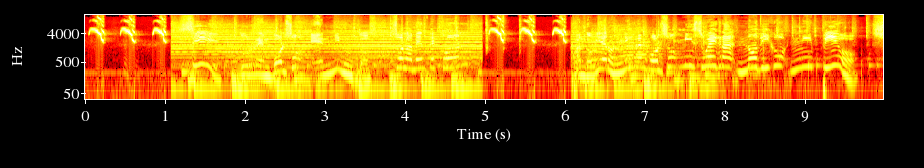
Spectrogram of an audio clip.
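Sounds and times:
chick clucking and peeping in a commercial for an income tax service: 0.1s - 1.1s
busy blend of music and voices: 1.1s - 5.0s, 6.1s - 9.9s
speech: 2.0s - 5.0s, 6.2s - 9.9s.

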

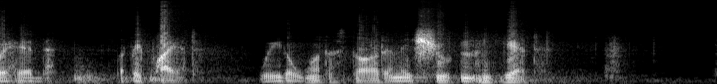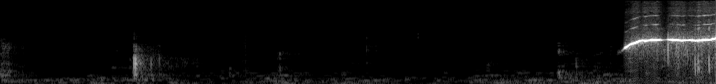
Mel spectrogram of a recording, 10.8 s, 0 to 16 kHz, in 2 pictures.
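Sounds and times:
speech: 0.0s - 4.2s
quiet low rumbling: 0.0s - 10.7s
loud shrill human whistle: 10.0s - 10.7s.

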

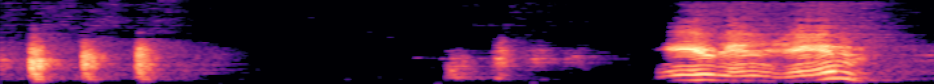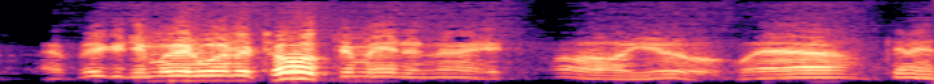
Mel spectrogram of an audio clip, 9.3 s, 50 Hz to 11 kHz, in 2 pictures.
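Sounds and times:
firm raps on a door: 0.0s - 0.9s
speech: 3.4s - 4.4s, 5.0s - 9.3s.

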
